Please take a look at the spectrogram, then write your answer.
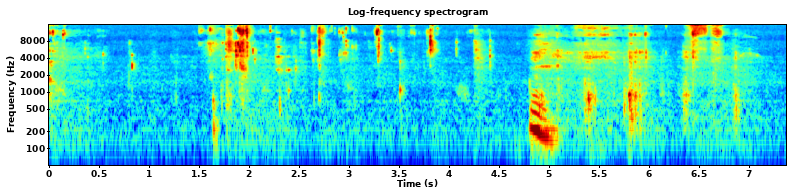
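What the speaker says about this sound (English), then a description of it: "The granola is so crunchy." Crunchy chewing close to the mic, sparse crisp bites and crackles with one louder burst midway, otherwise quiet between chews.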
